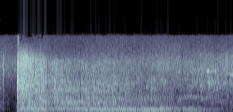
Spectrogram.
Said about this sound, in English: what in the world did you put in that cannon? It was just sort of a giant firecracker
